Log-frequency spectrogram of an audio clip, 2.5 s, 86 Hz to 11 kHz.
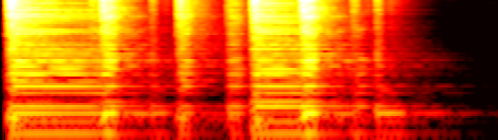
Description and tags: Rhythmguitar Amaj P101
Pure rhythmguitar acid-loop at 120 BPM
120-bpm, acid, guitar, loop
